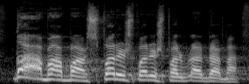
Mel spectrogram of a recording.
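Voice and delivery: high, loud mock blah-blah sputter; imitating the neighbor's furious sputtering. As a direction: mimic an angry man's sputtering. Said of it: "he was still sputtering".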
